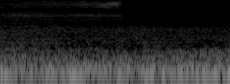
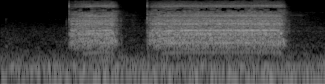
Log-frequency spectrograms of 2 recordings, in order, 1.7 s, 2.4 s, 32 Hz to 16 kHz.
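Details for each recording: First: Bauer 20V airless paint sprayer (Harbor Freight) being primed: hiss of air over a low rumble as trigger is squeezed with the intake out, cutting off sharply once trapped intake air purges and paint fills the reservoir; air trapped in sprayer intake. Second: Bauer 20V airless paint sprayer (Harbor Freight) after purging intake air and priming: steady high buzzing motor-pump hum in even bursts, clean starts and stops, no stutter or surging; normal sprayer pump operation.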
